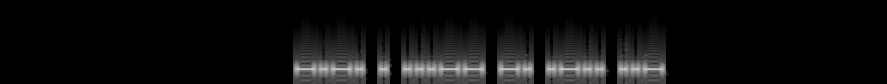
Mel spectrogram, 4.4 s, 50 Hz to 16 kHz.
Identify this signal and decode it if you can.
Morse code, heard as a keyed tone, about 40 wpm, 700 Hz. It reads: CE3NLU
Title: DXCC-100 Call Signs - 6 Characters - 40wpm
